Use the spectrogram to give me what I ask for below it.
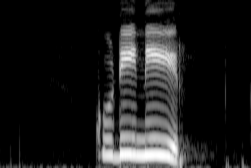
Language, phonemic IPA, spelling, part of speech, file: Tamil, /kʊɖɪniːɾ/, குடிநீர், noun, Ta-குடிநீர்.ogg
- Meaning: drinking water (water that is suitable or intended for ingestion by humans: potable water)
